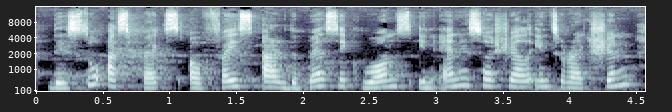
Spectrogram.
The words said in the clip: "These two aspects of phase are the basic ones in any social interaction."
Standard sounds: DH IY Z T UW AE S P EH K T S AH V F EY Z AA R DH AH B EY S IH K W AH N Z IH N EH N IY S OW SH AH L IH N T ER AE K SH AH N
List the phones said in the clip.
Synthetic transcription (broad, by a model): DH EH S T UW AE S P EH K T S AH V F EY S AA R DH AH B EY S IH K W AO N S IH N EH N IY S OW SH AH L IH N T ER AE K SH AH N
